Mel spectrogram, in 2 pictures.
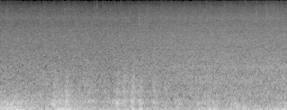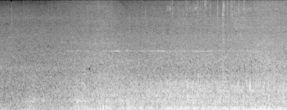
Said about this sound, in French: Je crois que j'ai vraiment pas de chance avec la météo en ce voyage. Il y a encore un vent de malade et je crois que je vais me choper l'orage.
